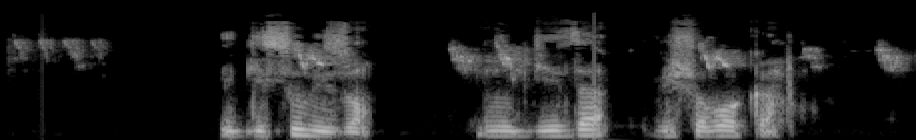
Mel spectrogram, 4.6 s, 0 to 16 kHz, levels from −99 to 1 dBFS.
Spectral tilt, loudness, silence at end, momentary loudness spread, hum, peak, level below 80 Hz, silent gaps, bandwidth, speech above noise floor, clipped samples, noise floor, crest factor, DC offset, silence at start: -3.5 dB/octave; -33 LUFS; 0.05 s; 20 LU; none; -16 dBFS; -72 dBFS; none; 9.6 kHz; over 58 dB; under 0.1%; under -90 dBFS; 20 dB; under 0.1%; 0.05 s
